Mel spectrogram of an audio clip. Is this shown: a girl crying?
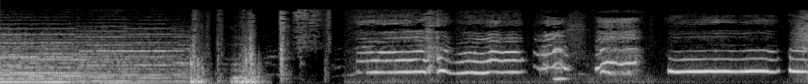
yes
